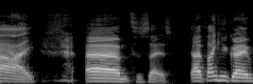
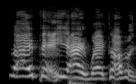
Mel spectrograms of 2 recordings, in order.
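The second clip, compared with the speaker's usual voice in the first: higher, slow whiny caller; mock caller; 13 semitones higher, slower than usual. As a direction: parody a moaning caller. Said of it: "some people calling in".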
